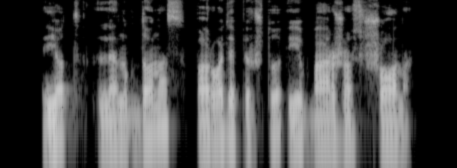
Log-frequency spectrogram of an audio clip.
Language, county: Lithuanian, Šiauliai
